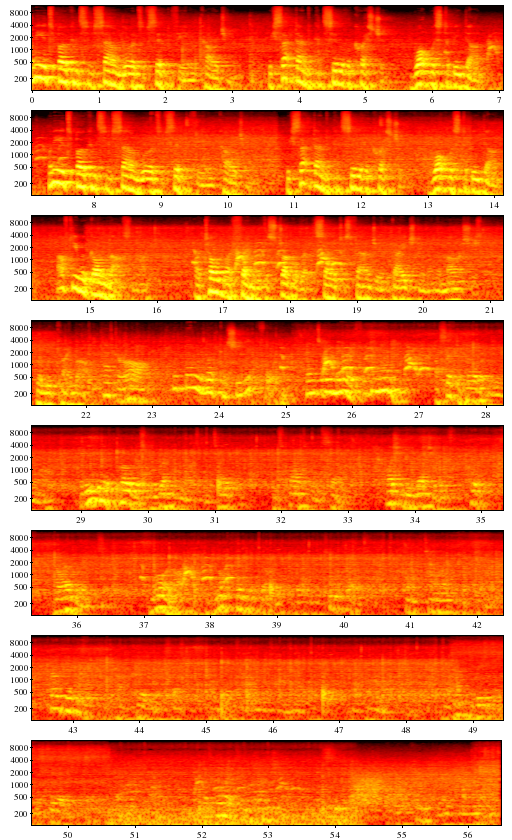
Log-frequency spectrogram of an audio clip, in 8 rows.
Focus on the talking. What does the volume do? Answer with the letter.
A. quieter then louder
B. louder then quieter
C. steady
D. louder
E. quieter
E.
